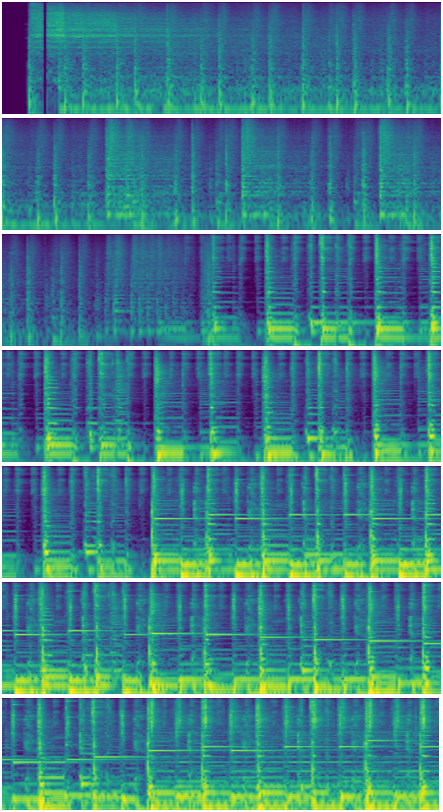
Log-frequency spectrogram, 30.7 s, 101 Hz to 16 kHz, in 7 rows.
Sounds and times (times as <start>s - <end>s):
Drum kit: 0.2s - 12.7s, 13.9s - 30.7s.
